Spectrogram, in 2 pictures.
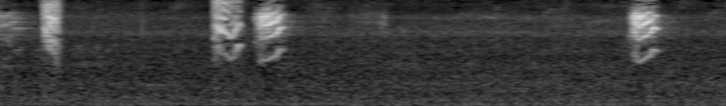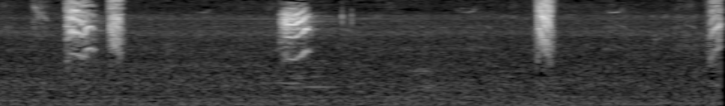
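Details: Female double-collared seedeater calling to excite a male: high, thin chirps with downward tails, some in quick pairs, spread irregularly with pauses of one to two seconds.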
